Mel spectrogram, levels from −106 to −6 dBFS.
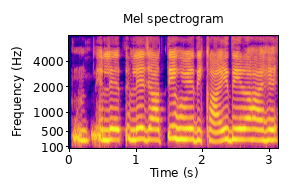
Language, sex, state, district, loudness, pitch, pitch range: Hindi, female, Uttar Pradesh, Muzaffarnagar, -11 LUFS, 280 Hz, 270-285 Hz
